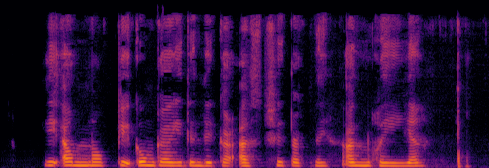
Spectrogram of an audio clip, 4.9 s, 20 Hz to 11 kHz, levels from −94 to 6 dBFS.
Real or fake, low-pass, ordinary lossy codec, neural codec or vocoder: fake; 9.9 kHz; AAC, 48 kbps; autoencoder, 22.05 kHz, a latent of 192 numbers a frame, VITS, trained on one speaker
